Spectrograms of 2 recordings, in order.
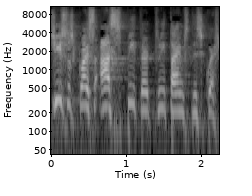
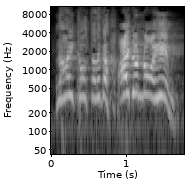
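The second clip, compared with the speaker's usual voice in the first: higher, loud, heated denial; angry denial; 7 semitones higher, 7 dB louder than usual. Acted. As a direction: snap it back, cornered and furious. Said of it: "Nagmura pa".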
